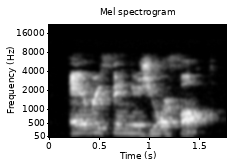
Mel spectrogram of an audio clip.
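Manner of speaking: put-on yelling, blaming voice. Telling a story to Jeff, the speaker recalls a voice yelling from behind: imitating a yelling voice. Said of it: "somebody yelling at me".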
